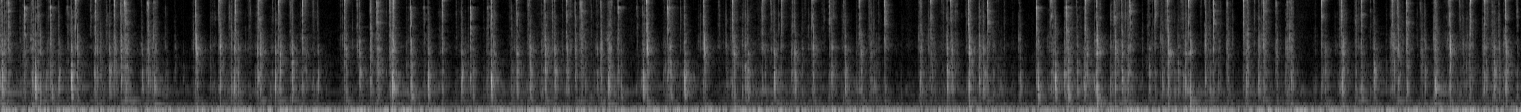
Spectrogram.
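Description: Both hands type with their fingertips on a backlit retro typewriter-style mechanical keyboard with round plastic keycaps and a metal frame. Rapid, crisp clicking keystrokes come in bursts with brief pauses, each click sharp and bright with almost no ring. A faint low hum sits underneath, possibly faint music.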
